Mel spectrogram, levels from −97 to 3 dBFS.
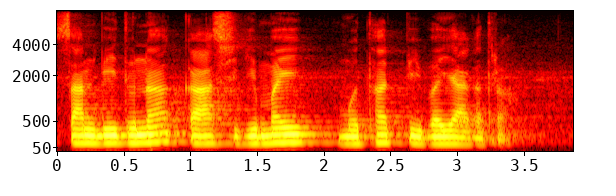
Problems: constant background noise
